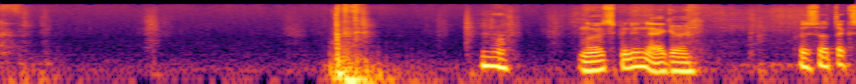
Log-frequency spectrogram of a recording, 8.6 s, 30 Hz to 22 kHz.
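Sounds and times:
door being closed at a doctor's practice: 3.2s - 4.3s
speech: 5.9s - 7.1s, 8.0s - 8.5s.

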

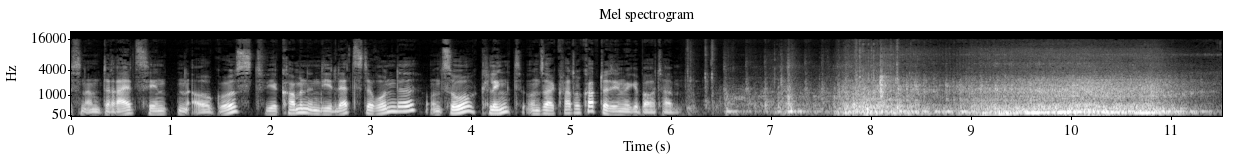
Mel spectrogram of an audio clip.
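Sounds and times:
speech: 0.0s - 6.8s
road noise: 6.4s - 11.4s
motorhome engine humming while driving: 6.5s - 11.4s.

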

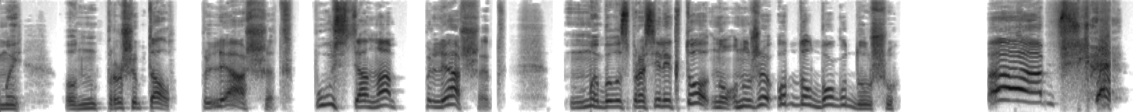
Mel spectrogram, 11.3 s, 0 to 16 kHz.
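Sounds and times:
speech: 0.0s - 9.0s, 9.9s - 11.3s
person imitating a loud sneeze: 10.6s - 11.3s.

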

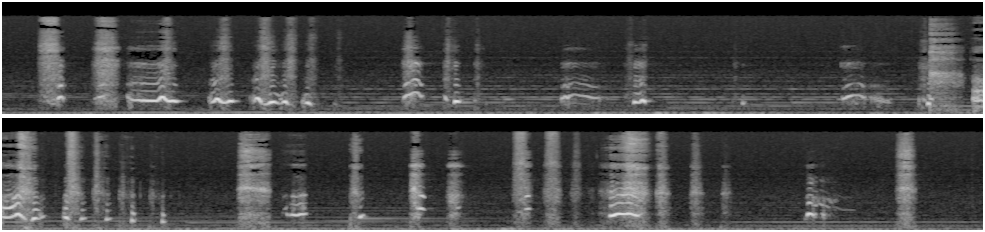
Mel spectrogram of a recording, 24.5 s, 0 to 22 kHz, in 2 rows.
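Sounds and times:
woman crying mournfully at home: 0.5s - 4.4s, 5.0s - 6.2s, 7.0s - 8.2s, 10.5s - 14.4s, 15.2s - 18.0s, 18.7s - 21.4s, 22.3s - 22.8s.

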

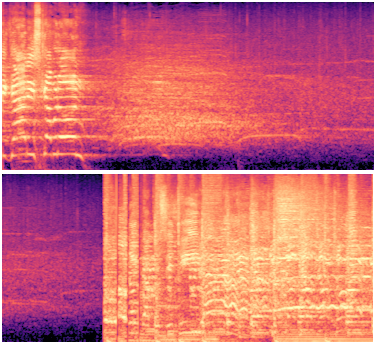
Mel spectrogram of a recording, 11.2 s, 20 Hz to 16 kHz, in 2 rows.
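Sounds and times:
speech: 0.0s - 1.4s
crowd noise at a live nighttime show: 0.8s - 11.1s
applause at a live nighttime show: 1.4s - 7.1s.

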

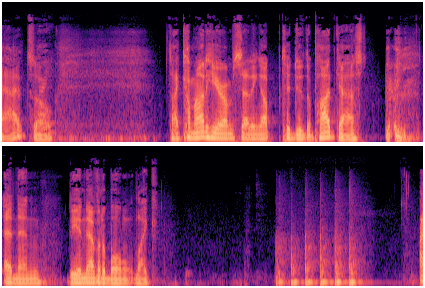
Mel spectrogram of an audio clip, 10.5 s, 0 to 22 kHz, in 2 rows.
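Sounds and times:
speech: 0.1s - 1.0s, 2.1s - 7.3s
firm knocking on a door: 8.7s - 9.8s.

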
